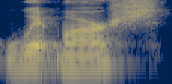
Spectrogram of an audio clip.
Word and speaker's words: White Marsh: is in whtm and it's spelled White Marsh but they pronounce it Whit Marsh Island and if we select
